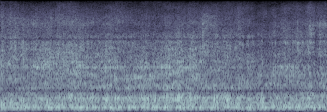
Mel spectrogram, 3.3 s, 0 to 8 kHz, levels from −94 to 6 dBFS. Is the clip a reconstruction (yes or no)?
yes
